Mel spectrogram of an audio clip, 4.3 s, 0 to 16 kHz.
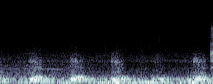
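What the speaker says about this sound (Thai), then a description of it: "ดูการเร่งแซง" BMW 530e M Sport G30 LCI plug-in hybrid sedan, a 292-horsepower petrol hybrid, accelerating to overtake on a road, giving a steady, loud engine and road rumble with a rising whir and no talk.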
